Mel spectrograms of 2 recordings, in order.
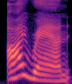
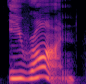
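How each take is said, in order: First: The word begins with an 'eye' sound. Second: The word begins with an 'ee' sound. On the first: It means someone ran. The speaker calls it wrong. "Iran is a sentence, I told them, as in, "I ran away" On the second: It names the country. The speaker calls it right. "The correct pronunciation, I always inform them, is Iran"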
